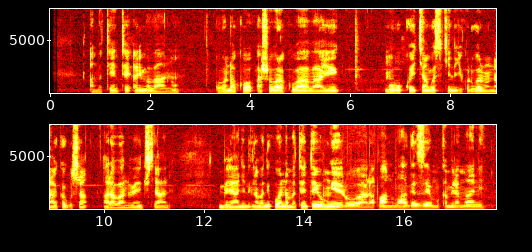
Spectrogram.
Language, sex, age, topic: Kinyarwanda, male, 25-35, government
